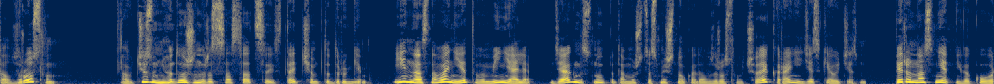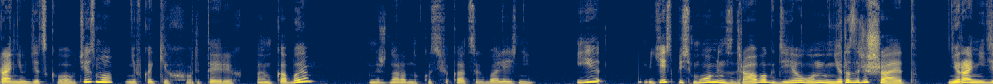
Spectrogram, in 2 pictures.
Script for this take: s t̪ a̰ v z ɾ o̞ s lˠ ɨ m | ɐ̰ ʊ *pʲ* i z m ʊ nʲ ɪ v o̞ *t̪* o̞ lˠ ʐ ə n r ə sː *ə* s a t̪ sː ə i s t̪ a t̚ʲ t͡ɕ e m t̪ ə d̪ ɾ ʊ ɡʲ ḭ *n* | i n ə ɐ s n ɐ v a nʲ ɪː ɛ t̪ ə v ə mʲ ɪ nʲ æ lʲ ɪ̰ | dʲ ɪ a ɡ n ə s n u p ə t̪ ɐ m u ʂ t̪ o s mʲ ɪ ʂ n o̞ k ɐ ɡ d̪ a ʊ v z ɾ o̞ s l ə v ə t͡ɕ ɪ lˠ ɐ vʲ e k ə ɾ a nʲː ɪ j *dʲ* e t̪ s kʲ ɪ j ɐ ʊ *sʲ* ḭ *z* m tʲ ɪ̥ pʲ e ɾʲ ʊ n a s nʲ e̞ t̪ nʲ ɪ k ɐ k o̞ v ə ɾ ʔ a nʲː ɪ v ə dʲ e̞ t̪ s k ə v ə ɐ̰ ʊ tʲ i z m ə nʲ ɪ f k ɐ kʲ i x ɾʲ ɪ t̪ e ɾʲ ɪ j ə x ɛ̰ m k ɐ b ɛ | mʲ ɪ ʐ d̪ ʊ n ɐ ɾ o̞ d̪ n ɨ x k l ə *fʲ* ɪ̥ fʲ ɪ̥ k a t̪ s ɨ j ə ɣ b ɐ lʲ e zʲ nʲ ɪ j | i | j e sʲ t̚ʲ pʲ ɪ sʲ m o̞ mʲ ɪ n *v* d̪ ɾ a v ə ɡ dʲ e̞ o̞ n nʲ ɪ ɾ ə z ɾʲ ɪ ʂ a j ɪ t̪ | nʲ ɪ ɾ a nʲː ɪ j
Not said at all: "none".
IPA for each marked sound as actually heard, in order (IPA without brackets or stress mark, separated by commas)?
tʲ, d̪, ɐ, m, dʲ, tʲ, z, sʲ, z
